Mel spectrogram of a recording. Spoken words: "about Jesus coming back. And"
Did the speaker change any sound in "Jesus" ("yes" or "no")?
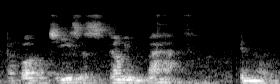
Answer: no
